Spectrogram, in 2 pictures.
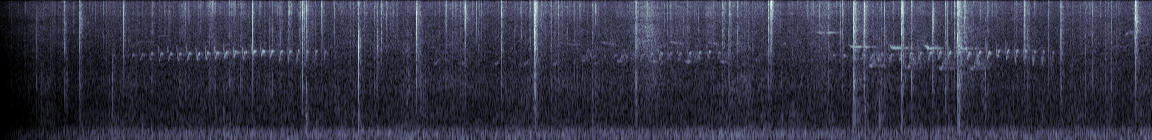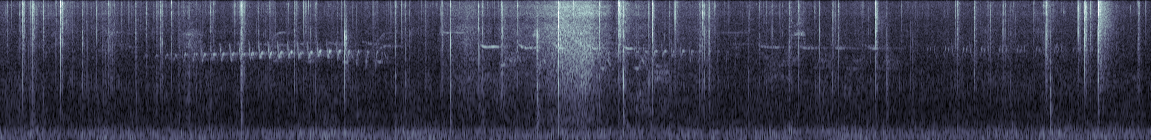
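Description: A bird calling in short trills every few seconds, over a steady low rumble with many sharp crackles and clicks.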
